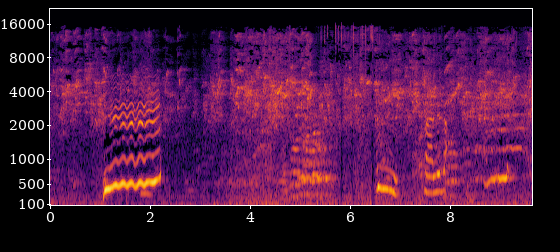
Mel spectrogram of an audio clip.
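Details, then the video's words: Blue-and-yellow macaw talking: a loud drawn-out harmonic call, then several shorter wavering squawks and speech-like notes, with a person saying hello and a quiet background. "Yellow-blue Macaw Parrot beautiful talking"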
